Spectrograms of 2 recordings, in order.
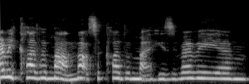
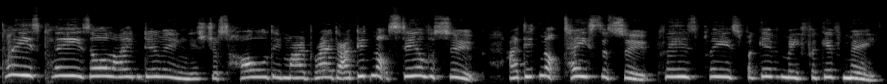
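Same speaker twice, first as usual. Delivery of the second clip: high, imploring poor man; earnest storybook plea, pitched up; pleading; 5 semitones higher, slower than usual. Acted. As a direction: beg forgiveness in an acted voice. Poor man begs the chef.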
